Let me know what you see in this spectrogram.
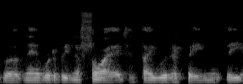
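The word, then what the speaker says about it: fyrd: He also had untrained farmers who were armed with pitchforks and slingshots are called fired. That's how we pronounce that word.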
